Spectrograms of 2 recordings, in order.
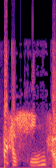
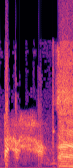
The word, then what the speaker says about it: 大行: 那么大行还是大行？ – 啊，大行。 – 那么大行普贤菩萨。 – 是念大行普贤菩萨。 – 对，怎么念大行了？ – 没有，我是念大行。 – 人行道的行。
